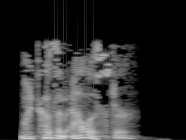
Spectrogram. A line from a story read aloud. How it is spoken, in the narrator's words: Edmund said quietly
